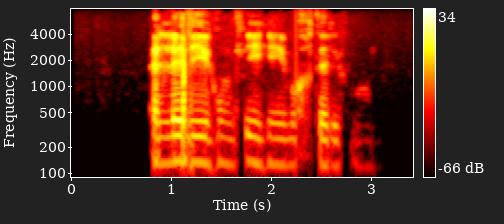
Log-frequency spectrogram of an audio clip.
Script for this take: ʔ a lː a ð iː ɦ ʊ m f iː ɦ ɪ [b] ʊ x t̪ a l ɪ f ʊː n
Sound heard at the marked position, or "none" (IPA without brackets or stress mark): m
